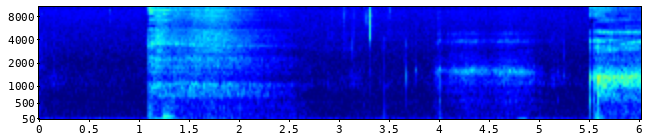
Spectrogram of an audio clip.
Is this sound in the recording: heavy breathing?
yes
